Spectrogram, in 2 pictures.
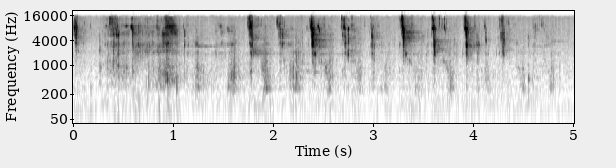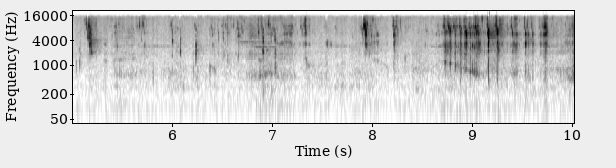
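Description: A person biting and chewing boiled cabbage leaf with rice, a run of sharp crunching clicks that is thick for the first few seconds, thins out in the middle and picks up again near the end.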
